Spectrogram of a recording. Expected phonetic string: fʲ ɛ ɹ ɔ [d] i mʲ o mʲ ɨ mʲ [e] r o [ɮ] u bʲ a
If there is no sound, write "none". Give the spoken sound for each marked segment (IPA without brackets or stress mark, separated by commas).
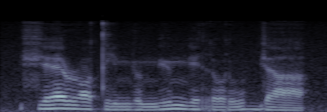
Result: t, e, ɾ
